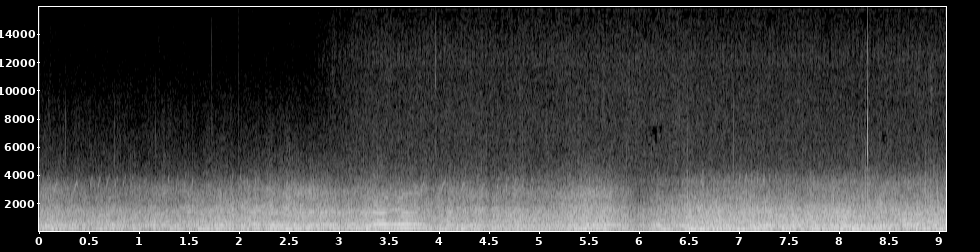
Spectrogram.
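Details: Bees recorded on July 8, 2016: a dense, steady buzzing drone of many insects. Layered low hums hold through the whole stretch and swell slightly in loudness after the first few seconds.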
